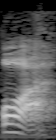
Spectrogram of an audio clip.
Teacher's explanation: a raised vowel in words like thought and cloth. It sounds something like aw.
